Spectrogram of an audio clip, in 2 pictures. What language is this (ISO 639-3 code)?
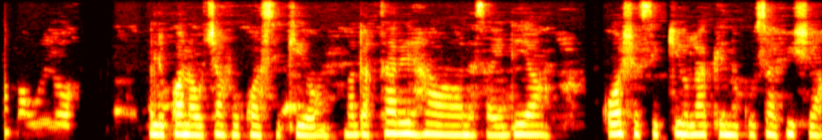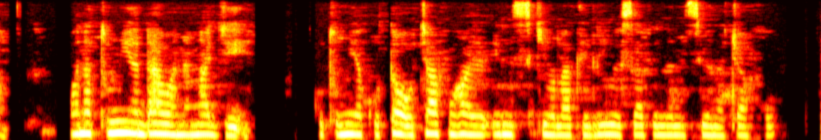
swa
